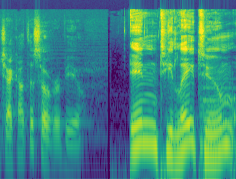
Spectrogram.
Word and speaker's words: Tiletum: out this overview in tilay Tomb or as many people will mispronounce it tillitum one to four players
